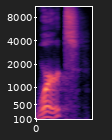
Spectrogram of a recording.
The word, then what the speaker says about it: wort: After that sweet barley tea, what brewers call wort, spelled like wart, but pronounced like yurt, because as the professor dedicated his life to proving, the English language hates us.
